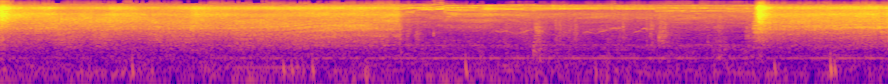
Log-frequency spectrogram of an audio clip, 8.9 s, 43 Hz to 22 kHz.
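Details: Normal spraying: just-cleaned Harbor Freight gun at 30 PSI priming an 81 Corvette hood; steady even air hiss while trigger held, easing off between passes, no spitting or sputter.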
